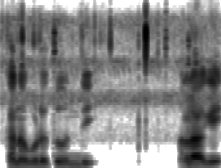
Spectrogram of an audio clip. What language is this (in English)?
Telugu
